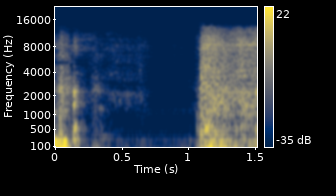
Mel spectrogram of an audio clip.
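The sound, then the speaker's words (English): A few short thumps, a brief lull, then a sudden loud crash of shattering glass as a deer indoors crashes right through it, the noise roaring on with debris to the end. “Crashed right through it.”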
